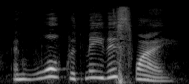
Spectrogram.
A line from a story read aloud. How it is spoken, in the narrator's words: cried the merry world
